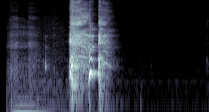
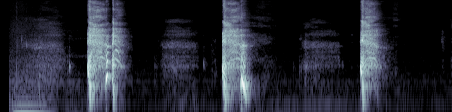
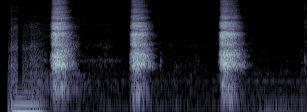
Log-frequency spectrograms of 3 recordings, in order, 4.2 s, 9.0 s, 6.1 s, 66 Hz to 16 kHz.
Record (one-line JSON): {"cough_length": "4.2 s", "cough_amplitude": 31009, "cough_signal_mean_std_ratio": 0.43, "three_cough_length": "9.0 s", "three_cough_amplitude": 30621, "three_cough_signal_mean_std_ratio": 0.37, "exhalation_length": "6.1 s", "exhalation_amplitude": 14932, "exhalation_signal_mean_std_ratio": 0.5, "survey_phase": "alpha (2021-03-01 to 2021-08-12)", "age": "45-64", "gender": "Female", "wearing_mask": "No", "symptom_none": true, "smoker_status": "Never smoked", "respiratory_condition_asthma": true, "respiratory_condition_other": false, "recruitment_source": "REACT", "submission_delay": "2 days", "covid_test_result": "Negative", "covid_test_method": "RT-qPCR"}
